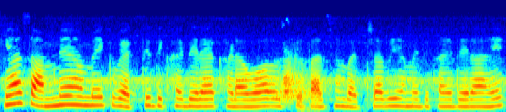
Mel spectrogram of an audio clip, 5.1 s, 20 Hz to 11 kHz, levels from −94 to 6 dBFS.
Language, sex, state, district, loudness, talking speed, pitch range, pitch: Hindi, female, Chhattisgarh, Balrampur, -16 LUFS, 275 wpm, 200-230 Hz, 210 Hz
